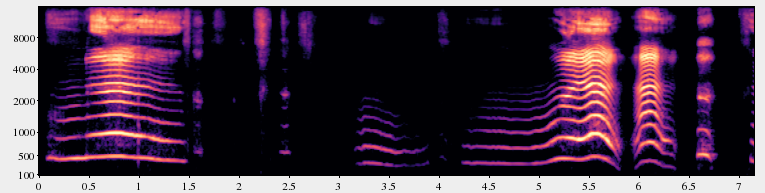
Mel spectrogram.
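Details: Royalty-free, studio-designed sound effect of an infant crying: loud, tonal wails with short gasping breaks, a typical healthy baby cry.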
